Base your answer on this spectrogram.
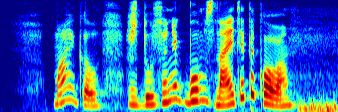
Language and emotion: Russian, positive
